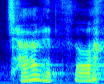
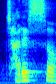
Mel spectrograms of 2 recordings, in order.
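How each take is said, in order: First: It is said in a provoking, needling tone. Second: It is said as simple, plain praise. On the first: The praise hurts and angers the child. The speaker calls it wrong. "이것이 바로 자녀를 노하게 하고 있는 우리의 억양은 아니었는가요?" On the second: The child is simply praised. The speaker calls it right. "그냥 잘했어 하면 되는데"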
